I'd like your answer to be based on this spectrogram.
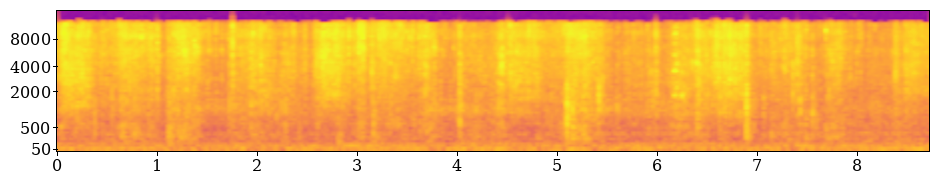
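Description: Fingers crush and crumble white, hollow dry soap curls and shavings on a teal marbled tray. A steady, dense crunching and crackling fills the clip, bright and brittle, with a few sharper snaps standing out above the continuous crumbling.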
